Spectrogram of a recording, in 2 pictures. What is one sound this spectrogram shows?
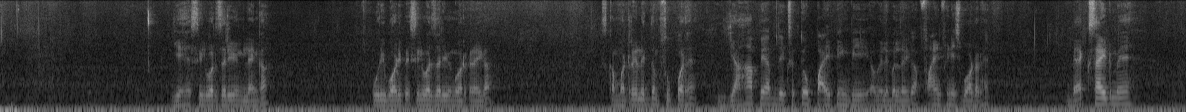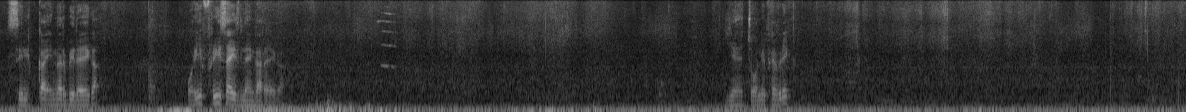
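Fabric rustles as a man handles cloth.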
